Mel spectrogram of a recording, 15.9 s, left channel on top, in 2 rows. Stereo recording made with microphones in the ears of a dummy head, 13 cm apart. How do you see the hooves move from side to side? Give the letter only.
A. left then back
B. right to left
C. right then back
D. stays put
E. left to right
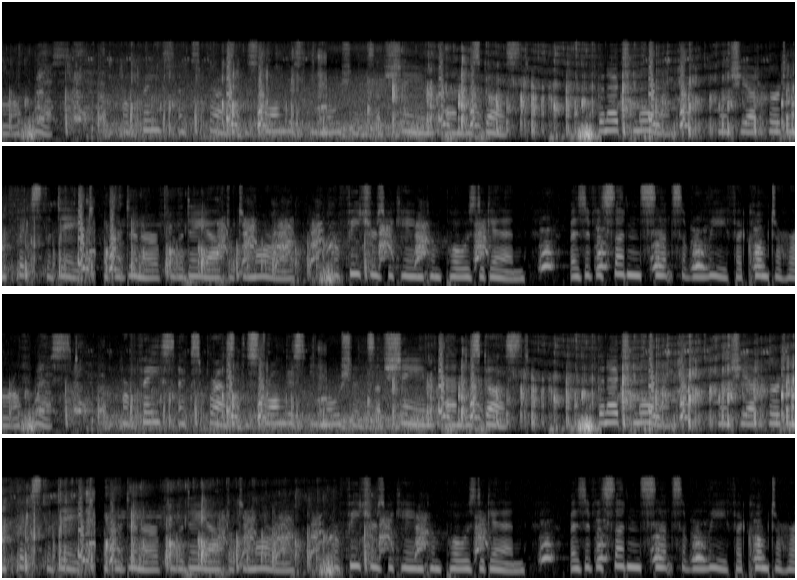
E.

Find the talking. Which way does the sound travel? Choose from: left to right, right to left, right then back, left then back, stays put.
right to left.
